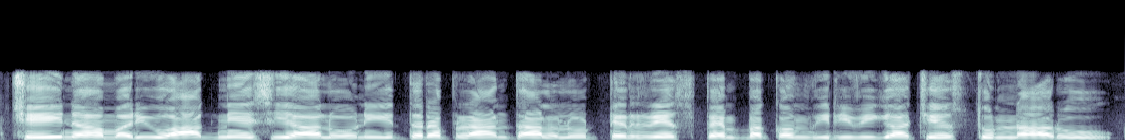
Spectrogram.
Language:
Telugu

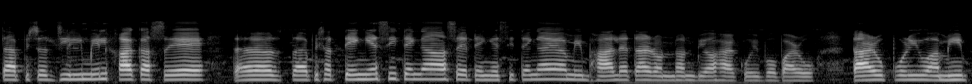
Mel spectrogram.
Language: Assamese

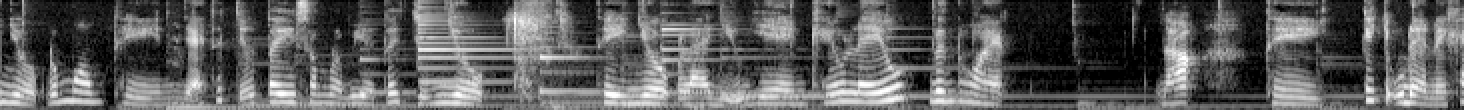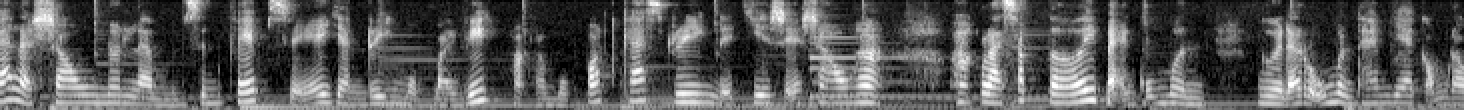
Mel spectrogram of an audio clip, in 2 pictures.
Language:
Vietnamese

